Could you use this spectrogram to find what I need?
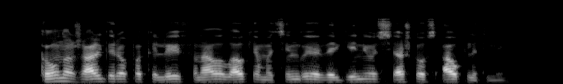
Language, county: Lithuanian, Vilnius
